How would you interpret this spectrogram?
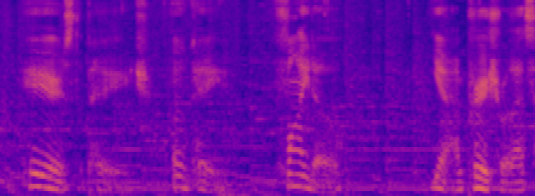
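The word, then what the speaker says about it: Fidough: here's the page okay fido yeah i'm pretty sure that's how you say it i mean it's like a pun you know fido and fight dope so this pokemon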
